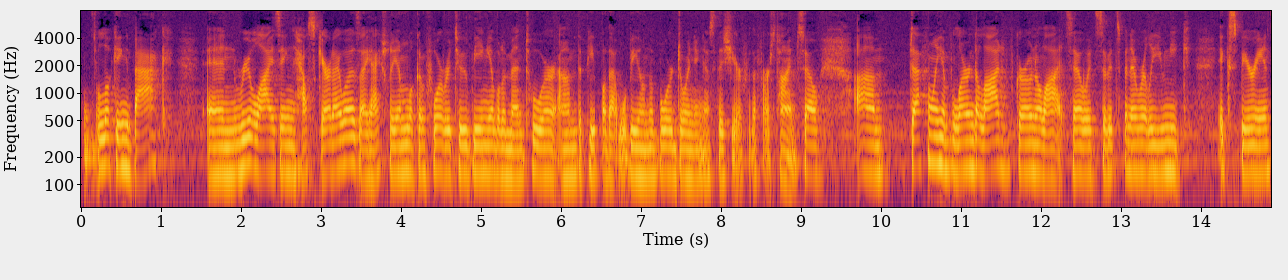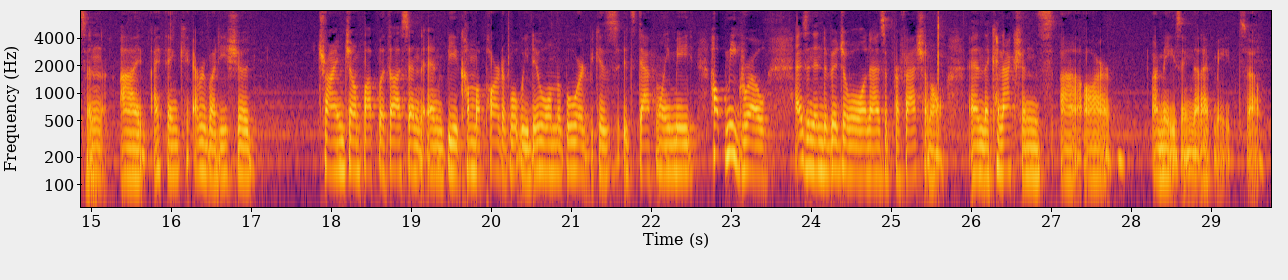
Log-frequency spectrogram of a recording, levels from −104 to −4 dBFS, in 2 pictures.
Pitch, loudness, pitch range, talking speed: 135 Hz, -19 LUFS, 130-145 Hz, 205 wpm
